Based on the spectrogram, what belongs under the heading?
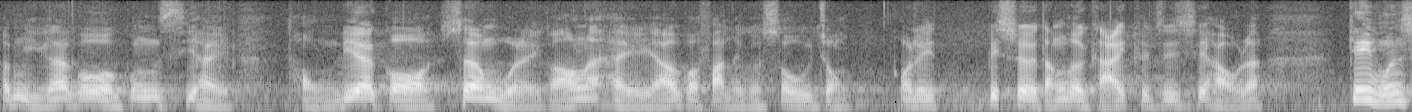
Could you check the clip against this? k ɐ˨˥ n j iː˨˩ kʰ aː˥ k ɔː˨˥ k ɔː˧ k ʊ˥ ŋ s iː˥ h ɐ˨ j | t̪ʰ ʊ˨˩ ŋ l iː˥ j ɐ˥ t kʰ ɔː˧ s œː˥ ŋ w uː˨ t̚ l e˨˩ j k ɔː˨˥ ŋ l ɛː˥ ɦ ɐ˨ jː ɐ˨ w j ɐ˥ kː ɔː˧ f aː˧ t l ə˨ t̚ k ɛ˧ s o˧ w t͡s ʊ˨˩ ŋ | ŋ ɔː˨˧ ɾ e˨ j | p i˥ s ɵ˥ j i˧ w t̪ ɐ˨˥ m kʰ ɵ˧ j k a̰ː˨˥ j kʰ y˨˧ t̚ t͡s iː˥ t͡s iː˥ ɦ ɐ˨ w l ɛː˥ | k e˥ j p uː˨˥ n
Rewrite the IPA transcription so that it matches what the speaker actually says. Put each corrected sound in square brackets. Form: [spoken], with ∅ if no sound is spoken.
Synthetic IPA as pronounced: k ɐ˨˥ [m] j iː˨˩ [k] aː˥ k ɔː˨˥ k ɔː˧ k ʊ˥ ŋ s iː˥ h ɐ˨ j | t̪ʰ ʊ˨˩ ŋ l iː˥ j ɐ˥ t [k] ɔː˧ s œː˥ ŋ w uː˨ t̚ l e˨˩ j k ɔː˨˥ ŋ l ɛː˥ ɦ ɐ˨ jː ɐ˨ w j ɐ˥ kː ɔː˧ f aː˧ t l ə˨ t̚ k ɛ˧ s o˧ w t͡s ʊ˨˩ ŋ | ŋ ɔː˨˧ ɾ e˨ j | p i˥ s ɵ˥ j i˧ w t̪ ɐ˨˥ [ŋ] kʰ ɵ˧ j k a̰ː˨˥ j kʰ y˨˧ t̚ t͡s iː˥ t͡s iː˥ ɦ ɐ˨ w l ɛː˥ | k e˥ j p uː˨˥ n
